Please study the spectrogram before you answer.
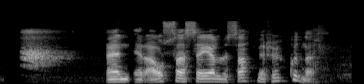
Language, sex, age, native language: Icelandic, male, 30-39, Icelandic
